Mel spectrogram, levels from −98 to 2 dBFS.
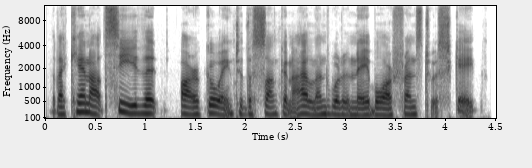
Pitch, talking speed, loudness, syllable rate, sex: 170 Hz, 225 wpm, -18 LUFS, 5.8 syllables/s, female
